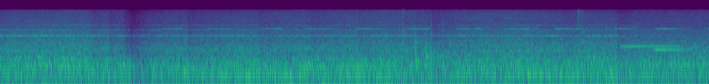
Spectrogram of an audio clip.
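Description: A train door warning beeps repeatedly.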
